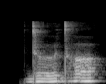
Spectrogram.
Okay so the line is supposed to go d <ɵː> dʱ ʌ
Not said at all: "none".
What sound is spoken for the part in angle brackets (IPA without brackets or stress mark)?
ɵː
